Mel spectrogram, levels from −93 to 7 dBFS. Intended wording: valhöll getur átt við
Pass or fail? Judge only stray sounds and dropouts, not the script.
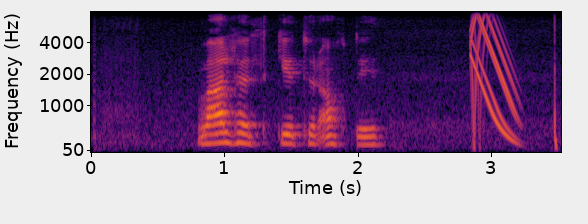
fail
